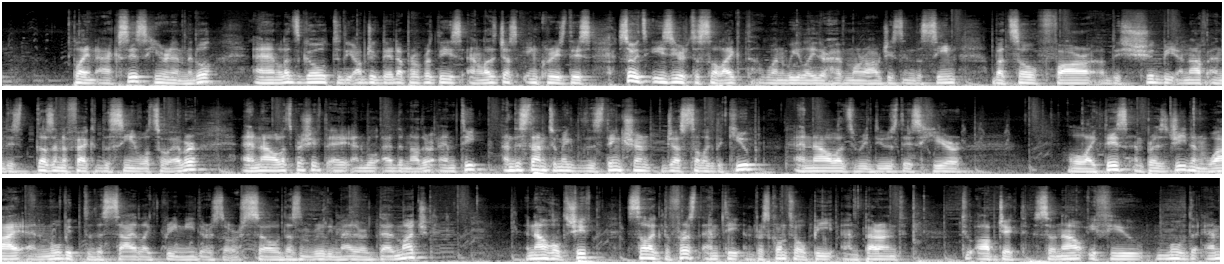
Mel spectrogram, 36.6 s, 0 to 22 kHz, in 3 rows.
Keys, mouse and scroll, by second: 1.7 scroll down 1, 3.3 click, 4.6-7.9 drag, 10.3-12.0 drag, 14.8 shift+a, 20.1-22.9 drag, 23.8 g, 24.0 y, 28.4 click, 31.0 shift+click, 32.0 ctrl+p, 35.0 click.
